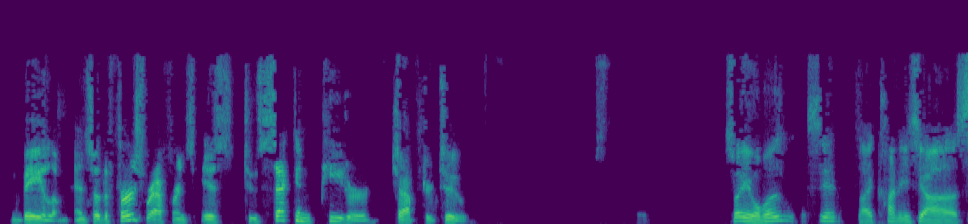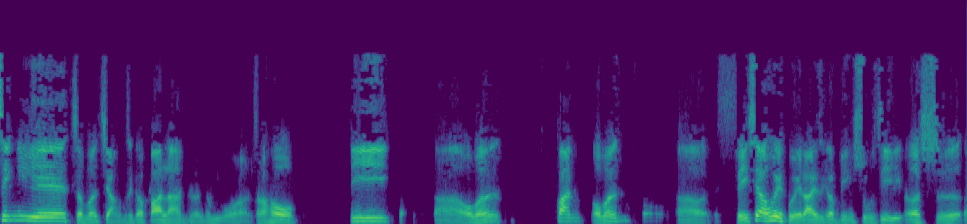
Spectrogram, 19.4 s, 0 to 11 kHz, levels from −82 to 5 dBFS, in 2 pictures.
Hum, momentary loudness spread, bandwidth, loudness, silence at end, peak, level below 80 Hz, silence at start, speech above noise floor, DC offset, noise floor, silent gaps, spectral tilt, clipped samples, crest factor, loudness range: none; 13 LU; 8.8 kHz; -23 LUFS; 0.05 s; -4 dBFS; -68 dBFS; 0.15 s; 38 dB; under 0.1%; -61 dBFS; 5.16-5.95 s, 6.65-7.25 s, 12.81-13.17 s, 13.95-14.01 s, 14.94-15.08 s; -5 dB/octave; under 0.1%; 20 dB; 6 LU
